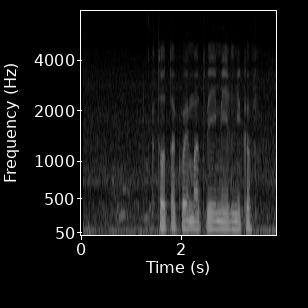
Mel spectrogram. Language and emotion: Russian, neutral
